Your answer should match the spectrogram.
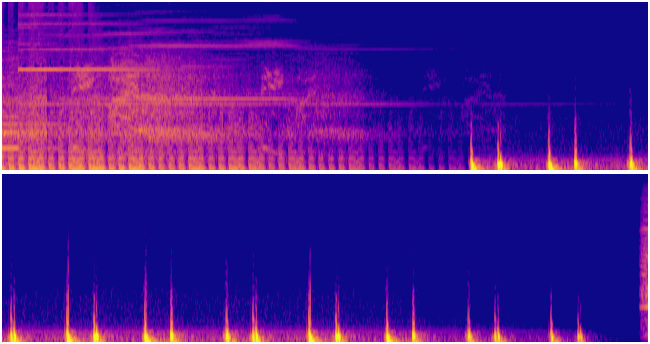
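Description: Music fading out, then after a short gap a heartbeat-like pulse: paired low thumps about once a second, growing fainter near the end.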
